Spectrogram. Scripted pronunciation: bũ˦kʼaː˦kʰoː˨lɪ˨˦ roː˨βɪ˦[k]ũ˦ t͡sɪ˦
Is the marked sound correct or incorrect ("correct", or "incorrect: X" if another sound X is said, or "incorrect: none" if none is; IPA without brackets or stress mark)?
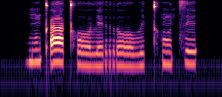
incorrect: kʰ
